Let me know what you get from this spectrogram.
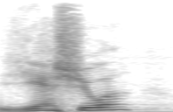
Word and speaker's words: Yeshua: The name Jesus is equivalent to the Old Testament name Joshua. It would have been pronounced Yeshua or something close to that.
